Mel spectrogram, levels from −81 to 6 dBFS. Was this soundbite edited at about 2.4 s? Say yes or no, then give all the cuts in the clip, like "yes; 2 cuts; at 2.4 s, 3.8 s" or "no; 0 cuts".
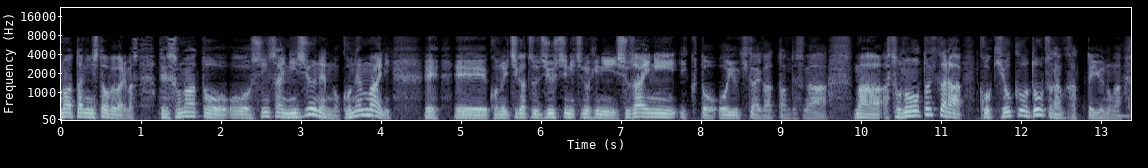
no; 1 cut; at 1.2 s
